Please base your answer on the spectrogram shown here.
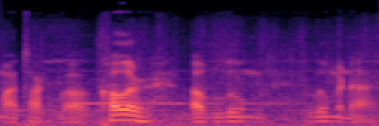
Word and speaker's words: Lumina: Color of lumina, right?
